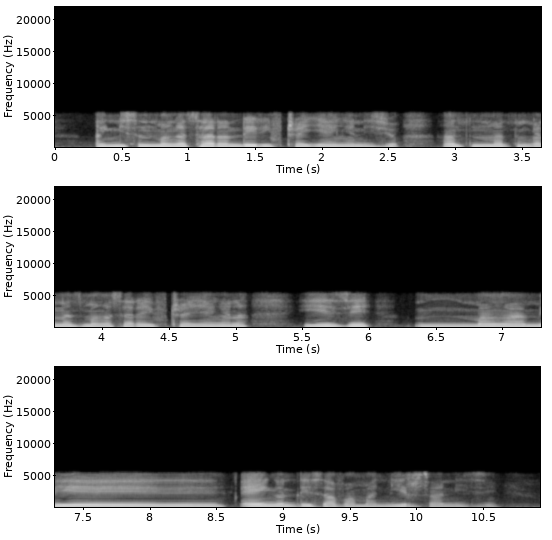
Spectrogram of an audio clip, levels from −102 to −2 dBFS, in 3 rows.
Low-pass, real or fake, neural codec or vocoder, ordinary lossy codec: 5.4 kHz; real; none; none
